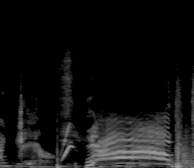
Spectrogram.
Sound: screams

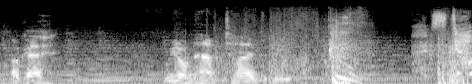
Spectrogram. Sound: fist smashing; groaning

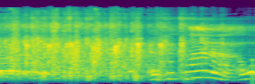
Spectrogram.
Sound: applause

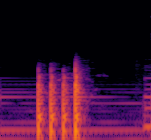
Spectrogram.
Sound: door knocking

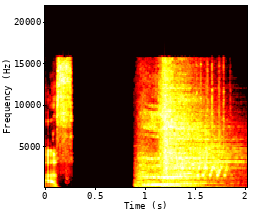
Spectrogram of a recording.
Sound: gasps

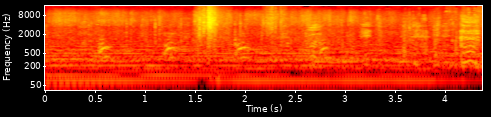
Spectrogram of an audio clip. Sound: all panting; grunting

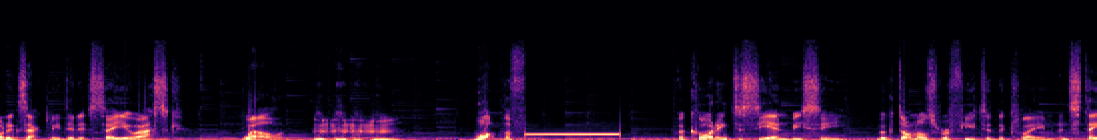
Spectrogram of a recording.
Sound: clear throath

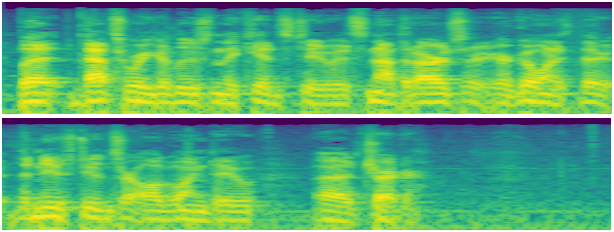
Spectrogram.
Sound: none

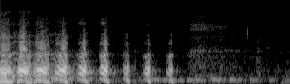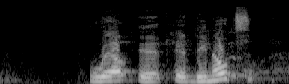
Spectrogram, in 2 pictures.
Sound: laugh

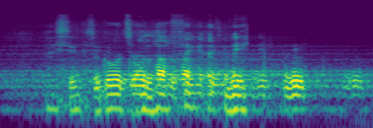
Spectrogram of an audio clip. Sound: voice echoing

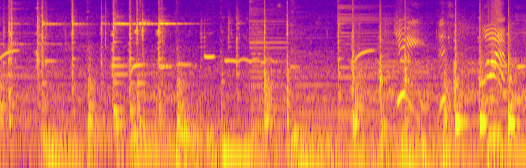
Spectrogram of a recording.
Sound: tools hammering

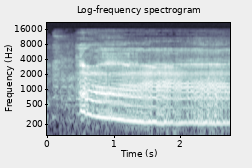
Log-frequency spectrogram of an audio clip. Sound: growling

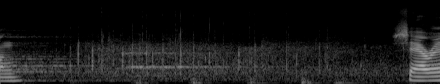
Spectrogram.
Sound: audience applauds

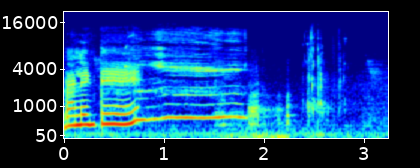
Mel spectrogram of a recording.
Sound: dog whining

